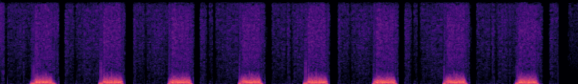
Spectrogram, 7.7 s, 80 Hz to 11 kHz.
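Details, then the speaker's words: Mitral regurgitation heard during handgrip maneuver, which increases the murmur: regular heart sounds near 65 a minute with a loud holosystolic blowing murmur of constant intensity. "my tritation will increase in response to hand grip maneuver listen to the change in this murmur with a hand grip maneuver"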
